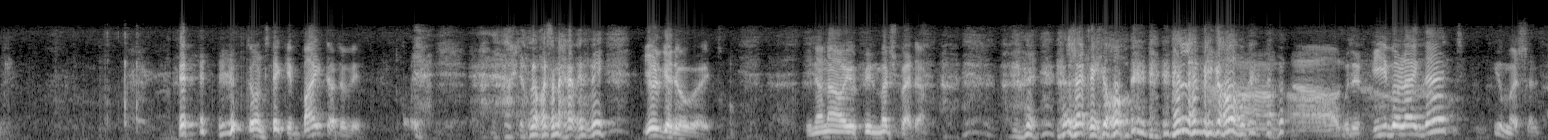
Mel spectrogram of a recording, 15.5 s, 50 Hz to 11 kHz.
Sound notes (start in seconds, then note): 4.0 laughing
